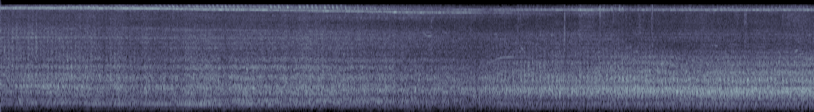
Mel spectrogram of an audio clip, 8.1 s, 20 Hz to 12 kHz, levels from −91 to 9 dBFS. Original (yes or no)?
yes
